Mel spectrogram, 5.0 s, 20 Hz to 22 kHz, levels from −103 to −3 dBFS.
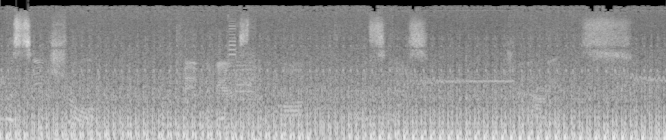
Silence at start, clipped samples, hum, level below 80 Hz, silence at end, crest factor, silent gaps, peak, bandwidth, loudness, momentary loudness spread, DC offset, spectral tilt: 0 s; under 0.1%; none; -22 dBFS; 0 s; 16 dB; none; 0 dBFS; 19.5 kHz; -17 LUFS; 4 LU; 0.8%; -3.5 dB/octave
